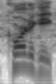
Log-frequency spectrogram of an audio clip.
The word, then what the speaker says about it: Kornicki: Again, I got the name correct pronunciation. It's Kornicki.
